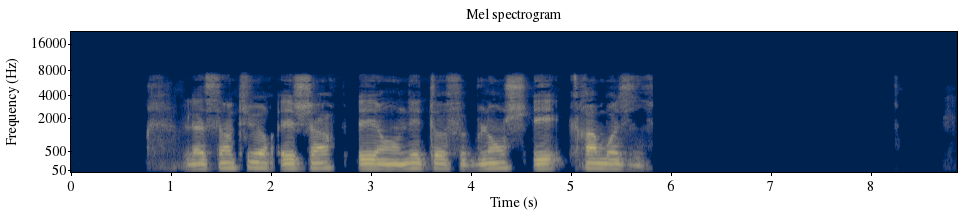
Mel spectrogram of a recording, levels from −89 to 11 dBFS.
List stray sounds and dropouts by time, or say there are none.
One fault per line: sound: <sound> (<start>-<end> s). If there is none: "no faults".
no faults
